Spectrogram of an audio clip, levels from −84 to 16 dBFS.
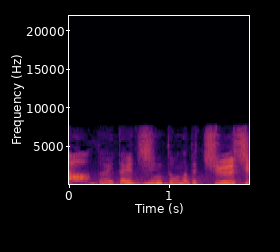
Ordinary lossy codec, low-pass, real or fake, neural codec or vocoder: none; none; real; none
